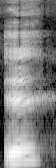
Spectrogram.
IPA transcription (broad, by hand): ɨ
